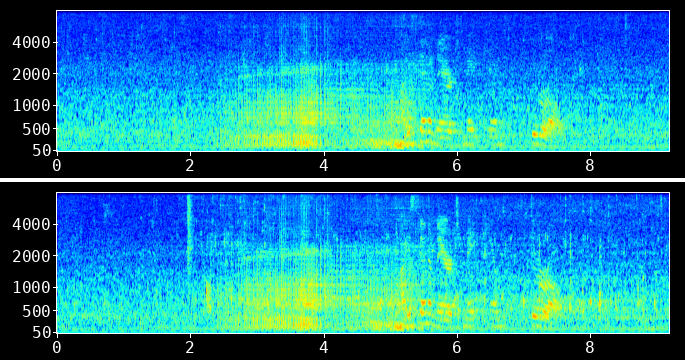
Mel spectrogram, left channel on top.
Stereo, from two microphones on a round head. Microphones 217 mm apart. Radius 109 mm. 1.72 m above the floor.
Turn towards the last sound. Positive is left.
turn(degrees=-55)  # may be behind; listen again after turning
